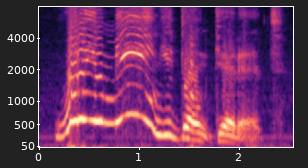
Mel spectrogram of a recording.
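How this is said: It has a marked New York intonation. "as a native New Yorker, we can do something with intonations"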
